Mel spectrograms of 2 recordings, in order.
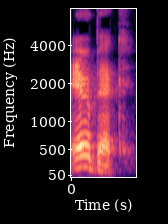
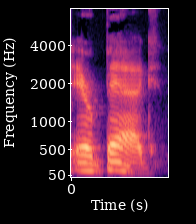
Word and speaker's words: Airbag: repeat after me they're airbag they're airbag notice it's not quite the english word air bag as far as pronunciation is concerned airbag let's continue the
